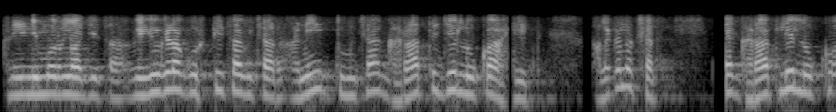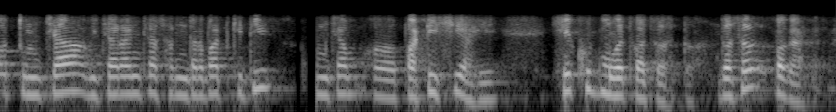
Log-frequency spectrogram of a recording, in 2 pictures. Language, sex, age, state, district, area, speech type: Marathi, male, 30-45, Maharashtra, Amravati, rural, conversation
